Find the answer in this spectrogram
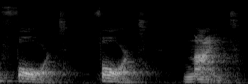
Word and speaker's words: Fortnite: E a pronúncia dela a primeira palavra é tônica, então é fort, lembrando que os dois T são mudos, tá? Então, fort, night.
